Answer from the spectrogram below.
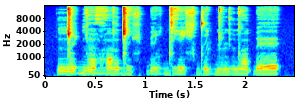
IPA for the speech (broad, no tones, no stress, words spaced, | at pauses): ŋ͡ǀyɟõɦɔ̃ ɡ͡ǀøçɓyʎdʱiçd̪oʎ ɖĩɖndɔ̃ɓø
